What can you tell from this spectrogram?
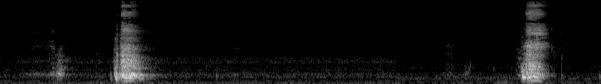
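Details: Two loud, explosive sneezes a few seconds apart, each preceded by a short intake of breath, from a woman with a cold who has been sneezing badly for about three days.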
